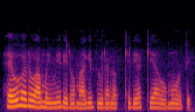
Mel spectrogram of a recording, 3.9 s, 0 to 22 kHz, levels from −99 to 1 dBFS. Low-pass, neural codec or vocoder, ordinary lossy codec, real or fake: 7.2 kHz; none; none; real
